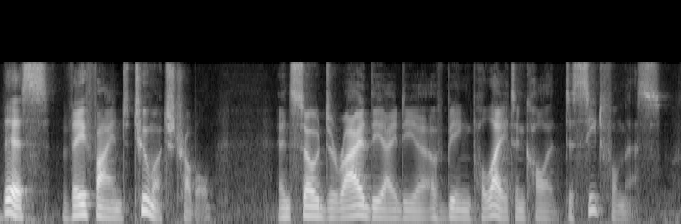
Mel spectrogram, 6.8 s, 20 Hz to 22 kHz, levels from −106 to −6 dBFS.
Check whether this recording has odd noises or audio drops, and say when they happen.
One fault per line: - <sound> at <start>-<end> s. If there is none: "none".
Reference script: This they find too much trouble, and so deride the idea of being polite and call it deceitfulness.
none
